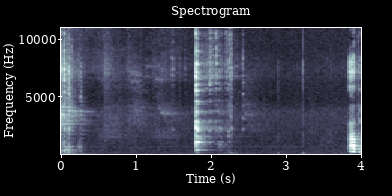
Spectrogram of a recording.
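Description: A single sharp clink on a steel mixing bowl holding cut lemons and carrots, ringing briefly, about two seconds in; otherwise near quiet.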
